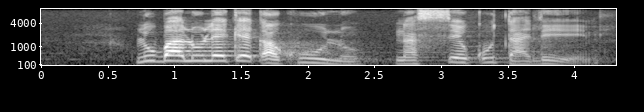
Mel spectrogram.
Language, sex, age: Xhosa, male, 19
